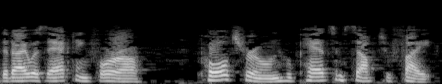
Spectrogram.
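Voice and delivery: ordinary delivery

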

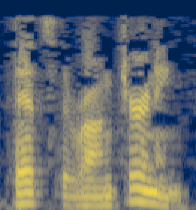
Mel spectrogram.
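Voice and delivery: plain reading voice

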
